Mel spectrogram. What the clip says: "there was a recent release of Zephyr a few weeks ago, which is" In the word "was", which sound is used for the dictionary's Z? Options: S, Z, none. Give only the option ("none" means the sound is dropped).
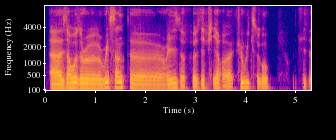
Z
